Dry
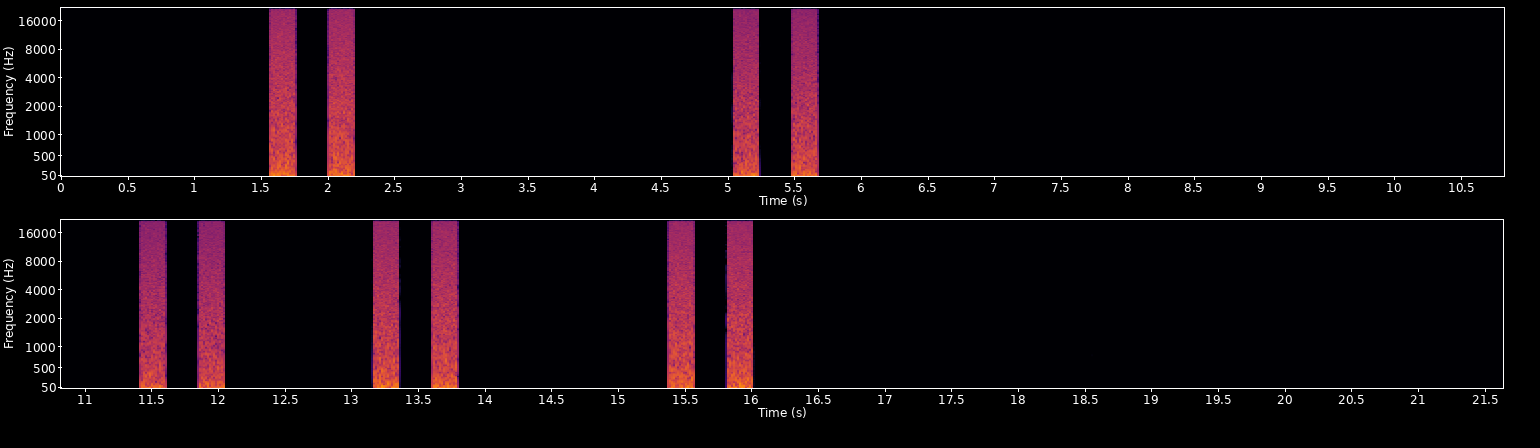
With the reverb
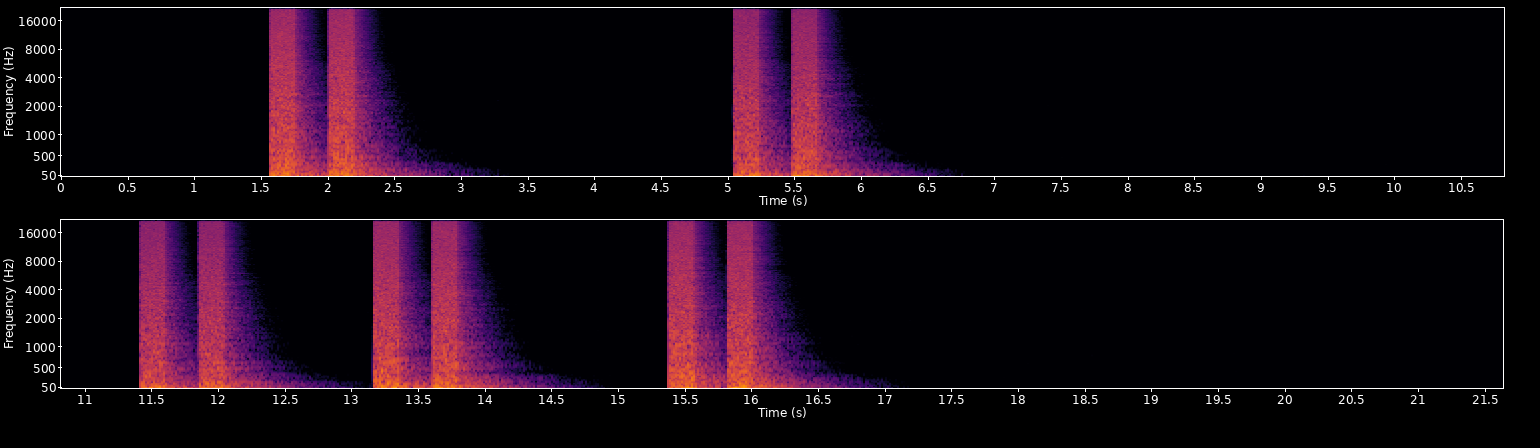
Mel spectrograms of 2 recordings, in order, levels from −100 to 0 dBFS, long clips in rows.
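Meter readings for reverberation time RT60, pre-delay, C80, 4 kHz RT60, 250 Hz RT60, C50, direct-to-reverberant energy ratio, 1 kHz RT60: 0.70 s, 7 ms, 16.0 dB, 0.45 s, 1.0 s, 12.5 dB, 5.0 dB, 0.60 s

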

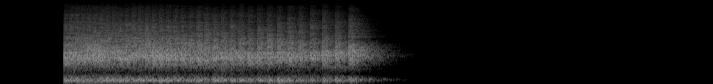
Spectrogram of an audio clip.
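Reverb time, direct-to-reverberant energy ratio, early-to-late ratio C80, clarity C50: 0.90 s, -10.0 dB, 3.5 dB, 0.5 dB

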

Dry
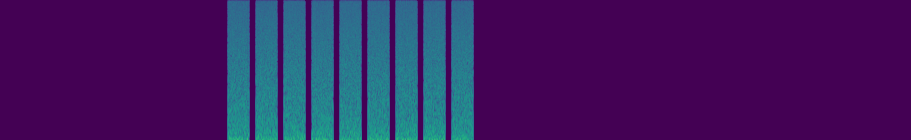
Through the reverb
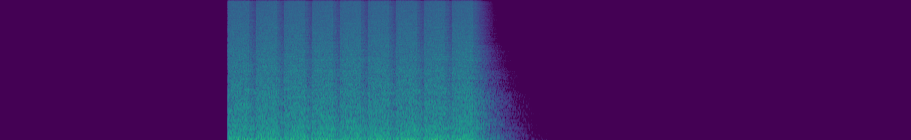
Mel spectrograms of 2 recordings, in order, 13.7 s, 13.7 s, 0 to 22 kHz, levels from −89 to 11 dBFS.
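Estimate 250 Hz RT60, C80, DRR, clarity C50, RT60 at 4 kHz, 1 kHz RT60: 1.1 s, 5.5 dB, 1.0 dB, 3.0 dB, 0.80 s, 1.1 s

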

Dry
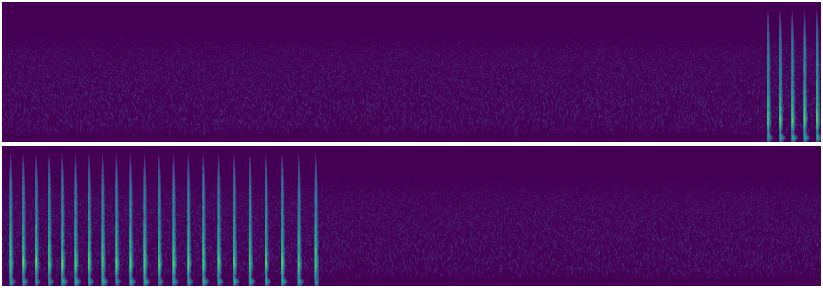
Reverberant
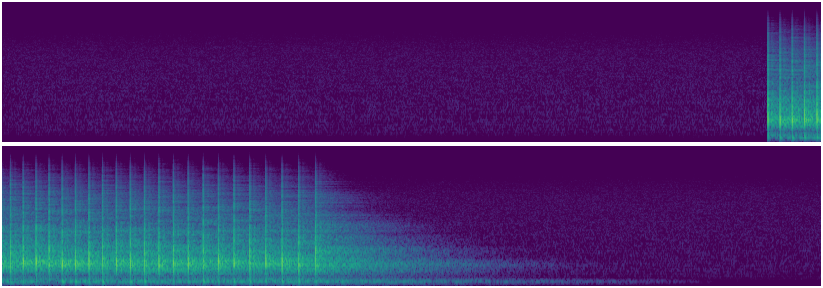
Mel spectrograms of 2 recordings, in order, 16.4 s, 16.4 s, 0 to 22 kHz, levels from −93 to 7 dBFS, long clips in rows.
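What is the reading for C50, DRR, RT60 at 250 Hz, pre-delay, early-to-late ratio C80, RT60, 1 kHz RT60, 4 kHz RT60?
6.0 dB, 3.5 dB, 4.1 s, 9 ms, 7.0 dB, 2.8 s, 2.5 s, 1.4 s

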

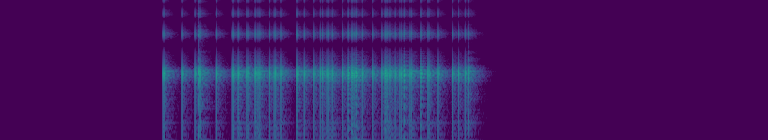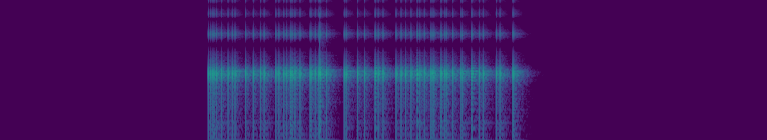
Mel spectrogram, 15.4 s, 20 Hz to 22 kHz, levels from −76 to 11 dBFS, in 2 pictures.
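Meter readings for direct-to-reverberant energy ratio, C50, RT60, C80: 5.0 dB, 12.5 dB, 0.40 s, 17.0 dB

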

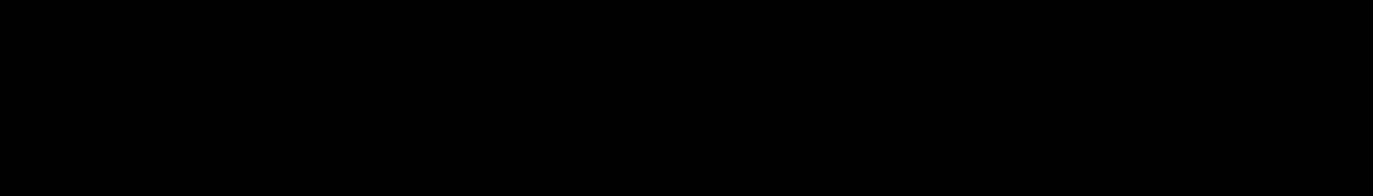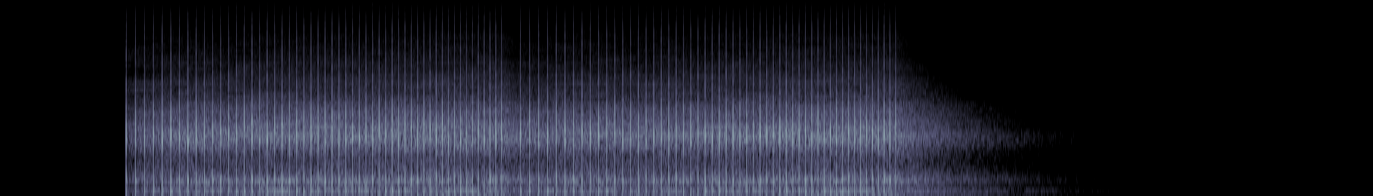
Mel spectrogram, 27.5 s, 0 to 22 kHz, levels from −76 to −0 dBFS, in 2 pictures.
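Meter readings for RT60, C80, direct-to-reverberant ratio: 2.9 s, 5.5 dB, 3.5 dB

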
